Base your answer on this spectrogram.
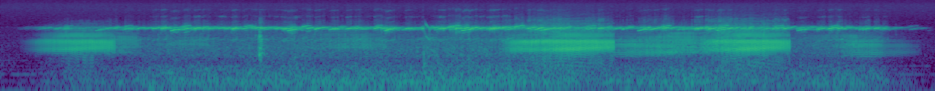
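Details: Pickerel frogs in Missouri give low, snoring croaks lasting a second or more over a steady high trill, during the March–April breeding season at woodland ponds, river sloughs or water-filled ditches.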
